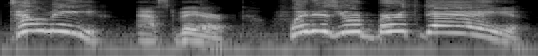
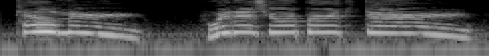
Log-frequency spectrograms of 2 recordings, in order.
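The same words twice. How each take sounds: First: High, loud eager bear voice; eager little bear asking; Bear's question. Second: Echo. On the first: Bear asks the moon. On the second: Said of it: "his own voice echoed off". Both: Acted.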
